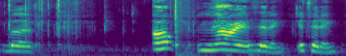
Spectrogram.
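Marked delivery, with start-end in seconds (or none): 1.5-3.4 louder, startled oh no; sudden reaction. Real, not acted. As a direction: react as the taste hits. Sour hitting suddenly.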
